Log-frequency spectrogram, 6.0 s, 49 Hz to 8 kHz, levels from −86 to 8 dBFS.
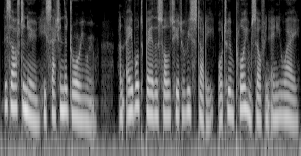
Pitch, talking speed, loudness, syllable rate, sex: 190 Hz, 230 wpm, -17 LUFS, 6.5 syllables/s, female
